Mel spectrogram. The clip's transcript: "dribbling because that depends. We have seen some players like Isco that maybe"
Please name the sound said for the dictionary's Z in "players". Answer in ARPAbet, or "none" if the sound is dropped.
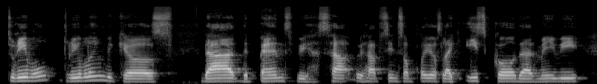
S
